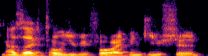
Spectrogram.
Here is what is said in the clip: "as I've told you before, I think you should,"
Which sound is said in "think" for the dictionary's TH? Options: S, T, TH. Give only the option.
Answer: TH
